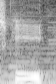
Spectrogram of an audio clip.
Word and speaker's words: SCI: with scientific computing and imaging which we pronounced ski.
